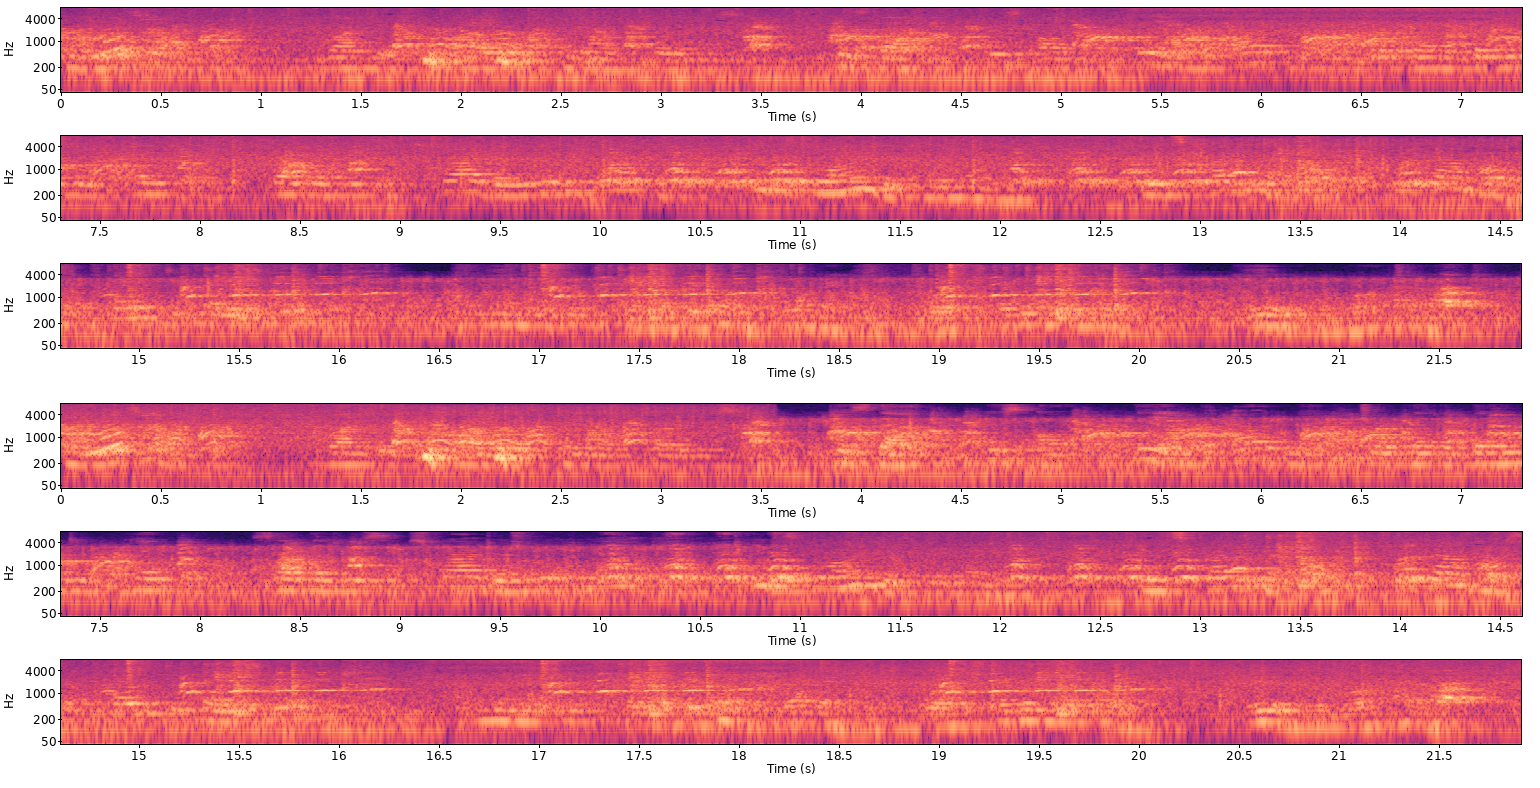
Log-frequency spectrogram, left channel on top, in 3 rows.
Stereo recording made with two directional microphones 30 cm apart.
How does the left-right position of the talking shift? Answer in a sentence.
In this clip you hear the talking move from right to left and back again.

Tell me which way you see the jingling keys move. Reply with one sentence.
You can hear the jingling keys move to the left.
